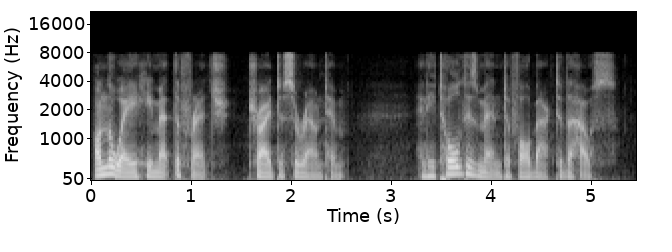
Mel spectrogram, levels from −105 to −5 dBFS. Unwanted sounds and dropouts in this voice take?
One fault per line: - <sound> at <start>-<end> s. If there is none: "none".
none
